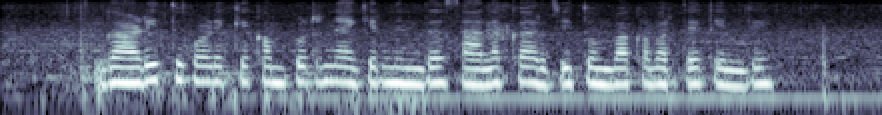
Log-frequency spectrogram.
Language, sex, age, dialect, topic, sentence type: Kannada, female, 25-30, Dharwad Kannada, banking, question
